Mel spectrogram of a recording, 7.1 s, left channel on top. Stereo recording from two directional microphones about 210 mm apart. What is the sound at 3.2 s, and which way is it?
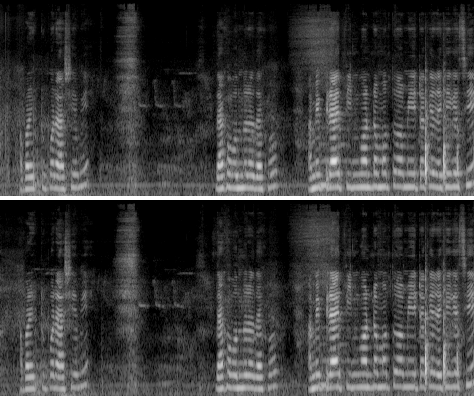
Speech, 15° left (ahead or behind).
